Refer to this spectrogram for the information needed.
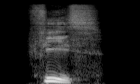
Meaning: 1. disgusting, disagreeable 2. mean, uncomfortable, not nice 3. mean or otherwise dislikeable 4. disgusted
- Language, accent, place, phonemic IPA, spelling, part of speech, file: German, Germany, Berlin, /fiːs/, fies, adjective, De-fies.ogg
